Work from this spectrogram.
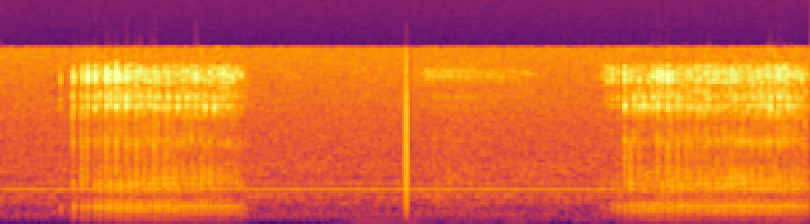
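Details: A seven-month-old English bulldog puppy snores with a raspy, fluttering rattle on each long breath, separated by quiet pauses.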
